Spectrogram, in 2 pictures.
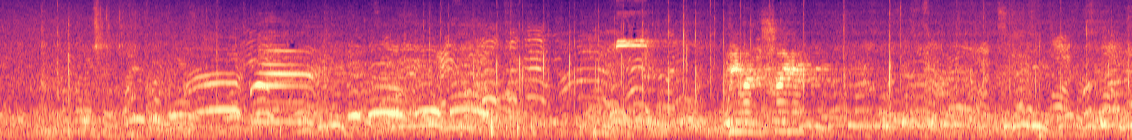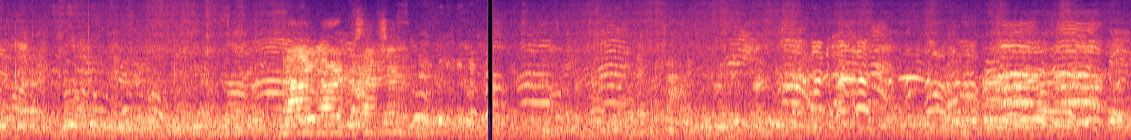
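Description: A crowd of spectators and players cheers and shouts outdoors.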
